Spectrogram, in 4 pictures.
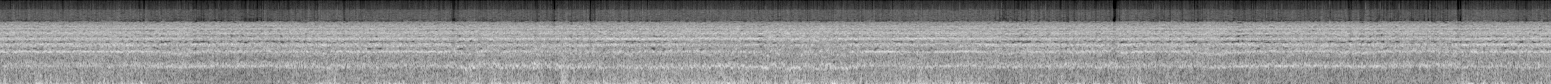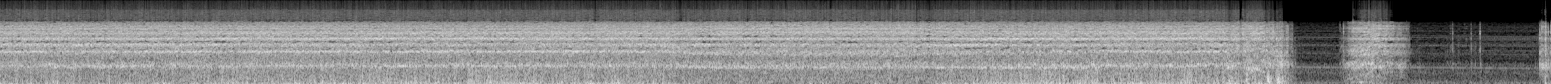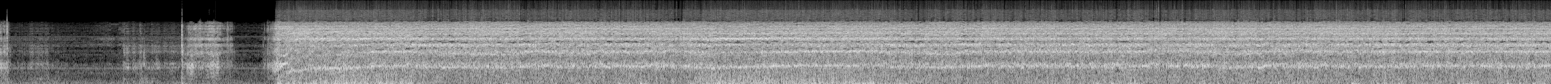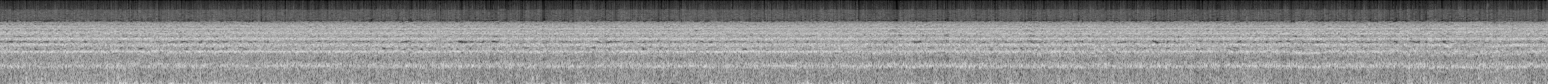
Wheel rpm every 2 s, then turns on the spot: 230, 230, 230, 210, 220, 230, 230, 230, 230, 230, 230, 210, 210, 210, 40, 0, 30, 200, 220, 220, 230, 230, 230, 230, 230, 230, 240, 230, 230, 230, 230.
none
